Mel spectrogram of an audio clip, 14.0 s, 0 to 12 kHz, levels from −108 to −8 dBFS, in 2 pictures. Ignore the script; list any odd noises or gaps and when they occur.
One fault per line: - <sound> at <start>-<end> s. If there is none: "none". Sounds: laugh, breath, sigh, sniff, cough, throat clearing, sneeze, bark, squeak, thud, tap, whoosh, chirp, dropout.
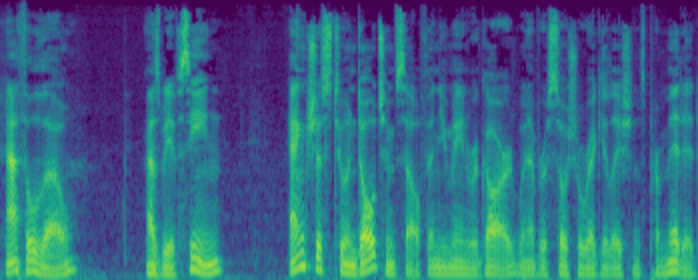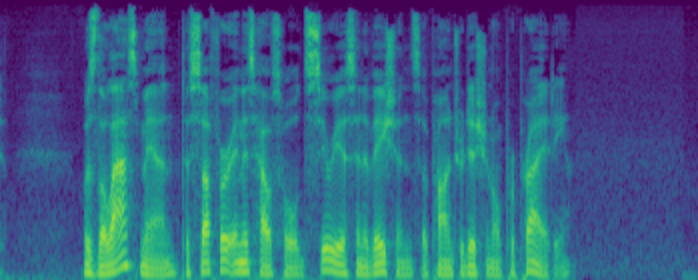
none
